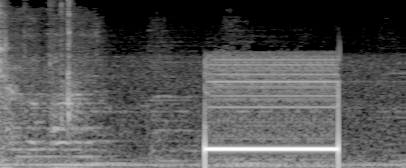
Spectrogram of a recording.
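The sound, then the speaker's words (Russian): A single steady telephone tone lasting about a second sounds while a call is being placed, loud and even, following a stretch of people talking. “Сейчас звоню Панину”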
